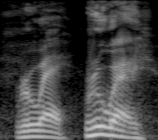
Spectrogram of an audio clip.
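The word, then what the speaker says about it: Ruais: Roué. I'm fucking Close. always wrong. It's better. Roué. Looks like Ruiz. If you saw it, you think it's Ruiz. He says everyone thinks Ruiz, but he's a white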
